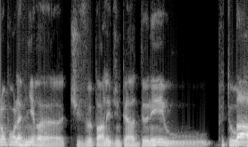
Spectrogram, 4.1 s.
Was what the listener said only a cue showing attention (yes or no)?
no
